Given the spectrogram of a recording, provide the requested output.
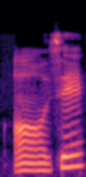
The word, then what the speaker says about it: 어제: 우리가 알고 있는 것처럼 세, 종, 어제, 훈민, 정, 이렇게 읽습니다. 쉐와 어와 제는 받침 이응이 있는데도 받침을 발음하지 않고 쉐, 어, 제 이렇게 읽습니다.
